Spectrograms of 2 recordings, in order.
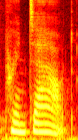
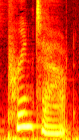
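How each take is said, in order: First: The stress is on the second part. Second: The stress is on the first part. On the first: It is a verb. "The stress falls on the second part of a phrasal verb" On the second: It is a noun. "stress usually falls on the first part of a compound noun"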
